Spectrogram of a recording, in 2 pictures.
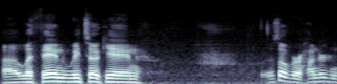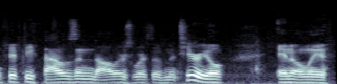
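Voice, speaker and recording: A man's voice: medium pitch, fairly even intonation, moderate pace, no room sound, dull audio. Man, matter-of-fact, hesitant at times, dry sound. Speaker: compost production facilities manager. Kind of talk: interview answers.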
